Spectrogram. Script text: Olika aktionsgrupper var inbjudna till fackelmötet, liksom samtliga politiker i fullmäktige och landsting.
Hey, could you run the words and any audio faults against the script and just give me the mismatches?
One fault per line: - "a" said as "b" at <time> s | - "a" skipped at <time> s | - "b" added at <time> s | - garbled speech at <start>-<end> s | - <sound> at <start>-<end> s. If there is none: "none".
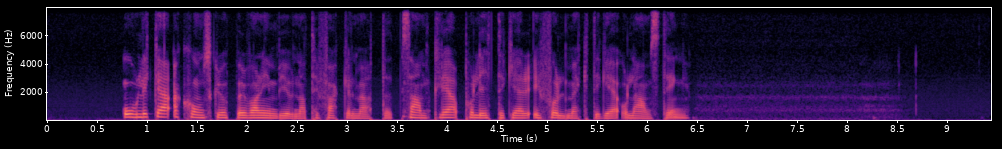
- "liksom" skipped at 3.6 s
